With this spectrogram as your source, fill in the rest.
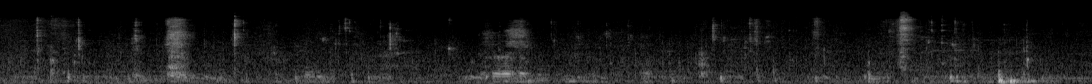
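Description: Cutlery and dishes clink and clatter.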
